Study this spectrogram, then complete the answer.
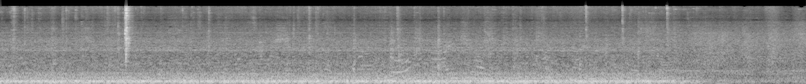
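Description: An aircraft's engine hums with a steady low drone outdoors.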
